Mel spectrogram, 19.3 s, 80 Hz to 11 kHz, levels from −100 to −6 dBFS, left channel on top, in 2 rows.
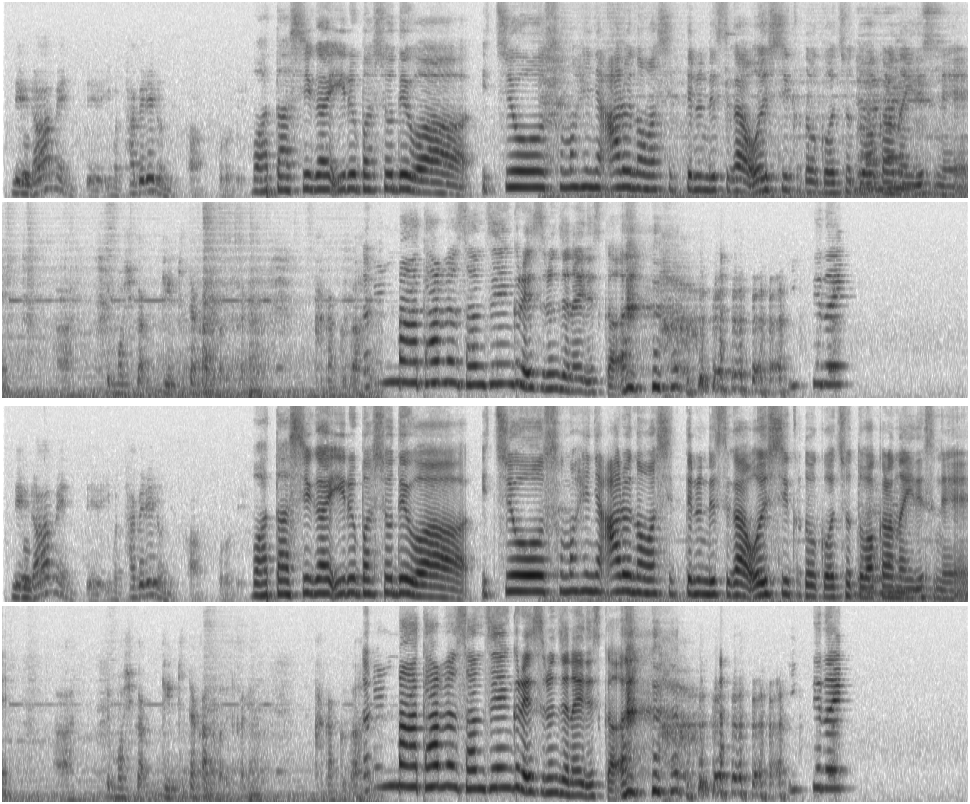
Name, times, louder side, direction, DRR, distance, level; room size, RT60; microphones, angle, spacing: voice 1, 0.1-2.4 10.2-10.4 10.7-12.2 12.8-13.4 16.2-17.5 17.9-18.0, right 1 dB, 25° right, 1.2 m, -39 dB
voice 2, 2.5-4.7 4.9-9.7 13.4-16.5 17.8-18.0, right 4 dB, 90° right, 0.5 m, -26 dB
Subway metro underground, 5.4-13.5, left 2 dB, 55° left, 0.7 m, -41 dB
4.9 x 4.1 x 4.7 m
head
